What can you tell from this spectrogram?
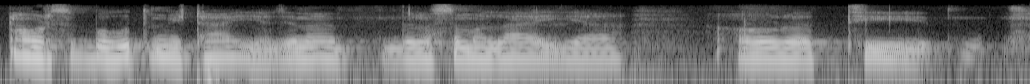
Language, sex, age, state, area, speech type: Maithili, female, 30-45, Jharkhand, urban, spontaneous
